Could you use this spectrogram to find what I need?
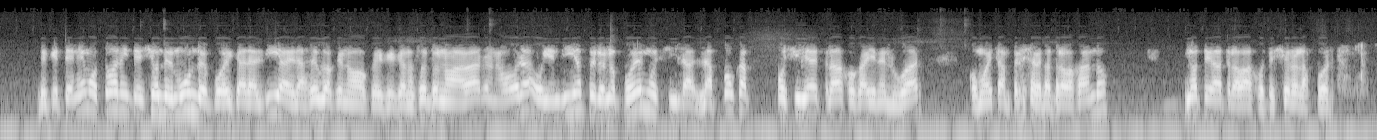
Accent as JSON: {"language": "Spanish", "country": "Uruguay", "said": "que somos uruguayos y que no escapamos a la realidad que acoge a todo el país"}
